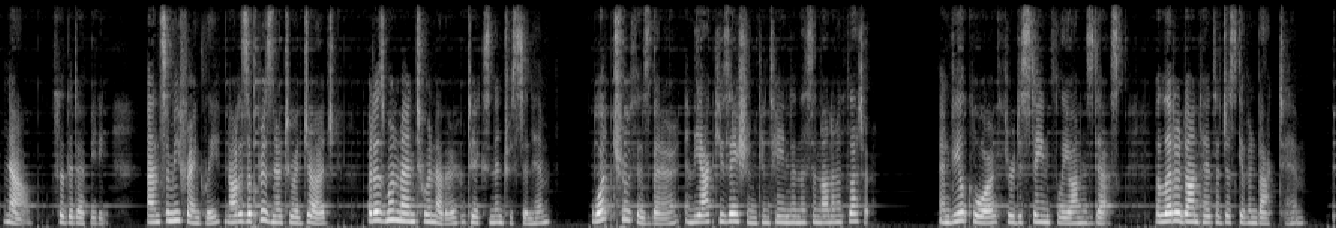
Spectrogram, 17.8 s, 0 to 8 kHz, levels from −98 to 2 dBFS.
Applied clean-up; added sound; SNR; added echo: neural mask model DeepFilterNet 3.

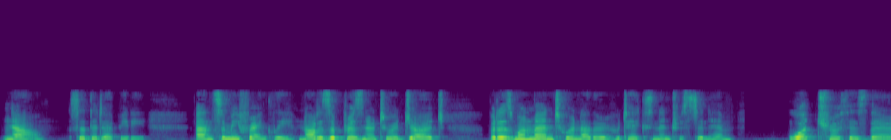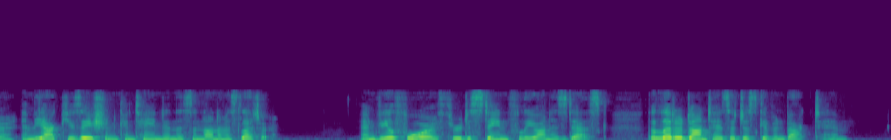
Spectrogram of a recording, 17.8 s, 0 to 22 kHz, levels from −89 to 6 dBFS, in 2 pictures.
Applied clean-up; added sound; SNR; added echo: none; none; none; none.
